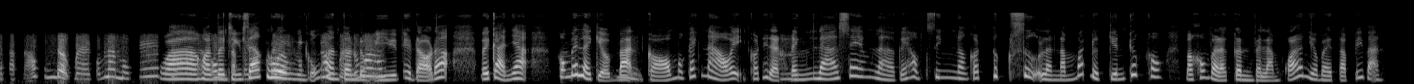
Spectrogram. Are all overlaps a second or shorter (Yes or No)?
No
